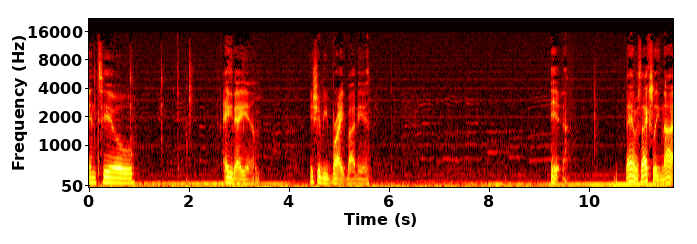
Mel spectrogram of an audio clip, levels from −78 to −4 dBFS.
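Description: Lost LE Audio frames at 1.94–1.96, 5.35–5.37, 8.32–8.35 and 10.49–10.54 s. The LC3 decoder filled the 20 to 50 ms gaps with recycled spectrum, leaving a brief noisy smear.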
